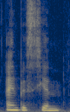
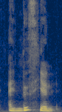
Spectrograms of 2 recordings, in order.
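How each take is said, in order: First: Quiet. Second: Mocking imitation. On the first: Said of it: "erwiderte ich leise". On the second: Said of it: "äffte mich ein Junge mit Zahnlücke nach". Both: A narrator's reading.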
